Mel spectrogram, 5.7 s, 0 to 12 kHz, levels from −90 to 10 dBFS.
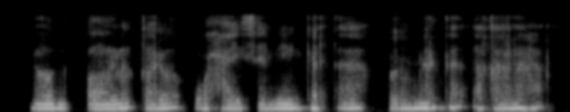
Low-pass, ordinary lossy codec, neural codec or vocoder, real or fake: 7.2 kHz; none; codec, 16 kHz, 2 kbps, FreqCodec, smaller model; fake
